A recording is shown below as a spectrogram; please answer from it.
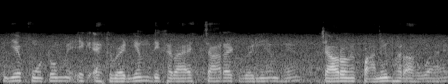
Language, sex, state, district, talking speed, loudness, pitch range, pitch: Hindi, male, Chhattisgarh, Raipur, 225 wpm, -19 LUFS, 145-155 Hz, 150 Hz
